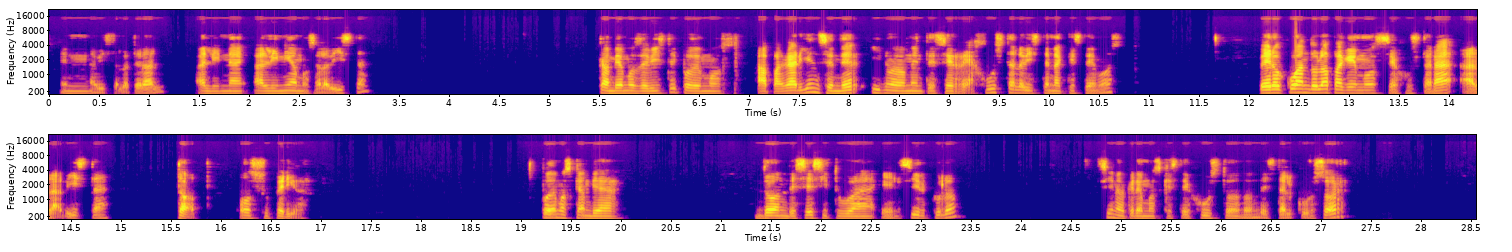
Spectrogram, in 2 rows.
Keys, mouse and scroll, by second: 0.2 click, 2.3 KP_1, 4.6 click, 8.5 click, 8.6 KP_7, 10.8 click, 19.2 click.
